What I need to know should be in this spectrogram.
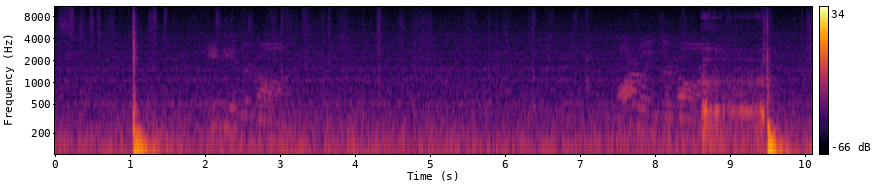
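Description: A stack of cards knocks on a table.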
